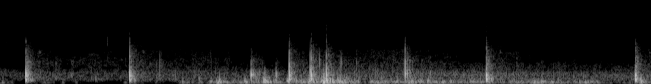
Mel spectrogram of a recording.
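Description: Fireworks going off: about nine sharp bangs at irregular intervals, several in quick succession about three seconds in, over a low steady rumble.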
